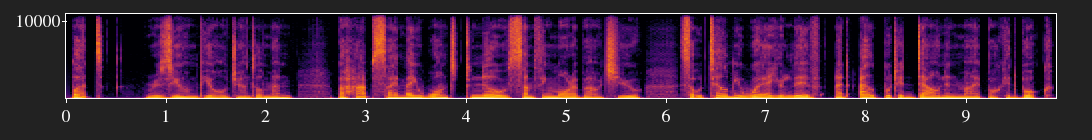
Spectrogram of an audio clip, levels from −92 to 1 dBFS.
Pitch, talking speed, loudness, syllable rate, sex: 160 Hz, 180 wpm, -16 LUFS, 4.8 syllables/s, male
